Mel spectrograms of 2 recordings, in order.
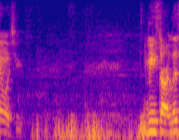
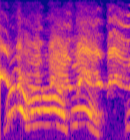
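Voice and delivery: high sudden whoa, then a slow chill; startled whoa; 6 semitones higher, much slower than usual. Real, not acted. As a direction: caught off guard, calming her down. Toddler suddenly lunging at dad.

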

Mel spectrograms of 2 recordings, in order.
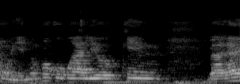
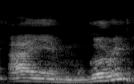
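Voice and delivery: very slow I am going; slow full form demo; 2 semitones lower, much slower than usual. Shown as a demonstration. Teacher showing what Americans do not say, slowly. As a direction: stretch out I am going word by word. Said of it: "Li pa di".

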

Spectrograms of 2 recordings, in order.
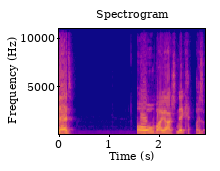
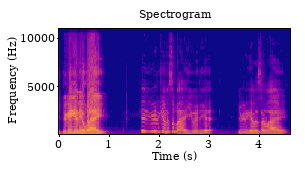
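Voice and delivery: mock scolding; 10 semitones higher than usual. Scolding Bushy for giving away hideout.

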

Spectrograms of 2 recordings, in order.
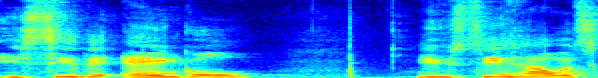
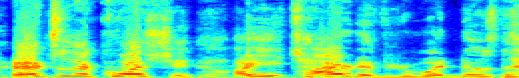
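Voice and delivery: mock host into ad; 6 semitones higher, 3 dB louder than usual. Mashing demand with ad.

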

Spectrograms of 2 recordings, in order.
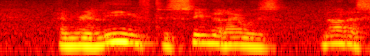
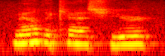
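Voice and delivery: ordinary talk

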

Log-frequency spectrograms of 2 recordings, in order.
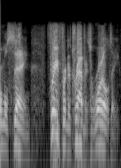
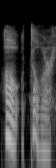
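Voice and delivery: whisper; 4 dB quieter than usual. Acted. Celestia whispering.

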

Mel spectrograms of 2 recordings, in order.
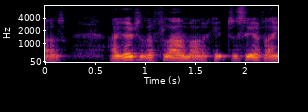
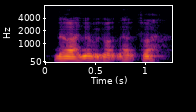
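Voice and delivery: ordinary delivery, nothing marked

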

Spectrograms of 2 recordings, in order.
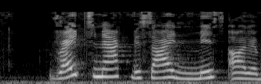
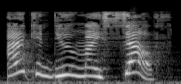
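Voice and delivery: louder, stubborn shout; 5 semitones higher, 5 dB louder than usual. Acted. Froggy refuses Frogalina's help, stubborn shout. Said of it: "shouted Froggy".

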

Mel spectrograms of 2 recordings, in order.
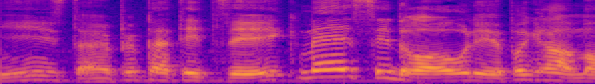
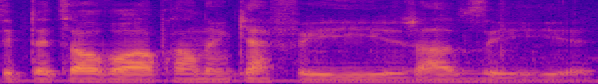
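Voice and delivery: ordinary talk

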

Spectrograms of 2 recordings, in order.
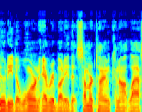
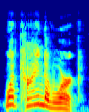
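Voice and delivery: put-on high, hopeful young pig voice, slow and pleading; a piglet eagerly asking his friend along; Wilbur the pig; much slower than usual. Wilbur asks Charlotte to come, high hopeful piglet voice.

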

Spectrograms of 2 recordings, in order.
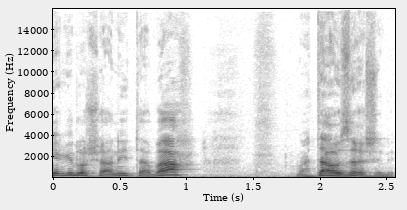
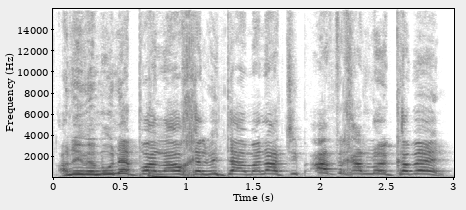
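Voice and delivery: high, loud, indignant declaration; forceful refusal; 11 semitones higher, 5 dB louder than usual. Retold or imitated. Kitchen chief refusing food to starving partisans, forceful refusal. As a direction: refuse them at the top of your voice.

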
